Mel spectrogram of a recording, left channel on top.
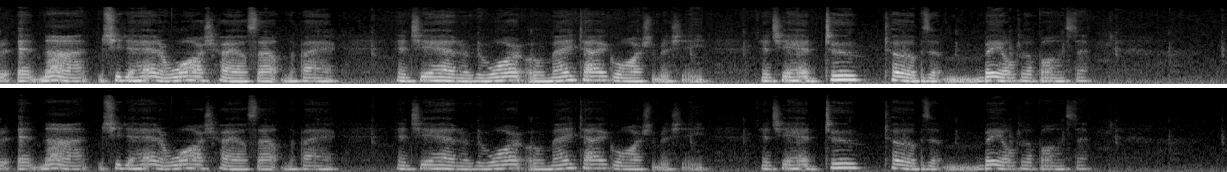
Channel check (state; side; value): quieter; right; 7.6 dB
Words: night she had a wash house out in the back, and she had a Maytag washing machine, and she had 2 tubs that built up on the stuff.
